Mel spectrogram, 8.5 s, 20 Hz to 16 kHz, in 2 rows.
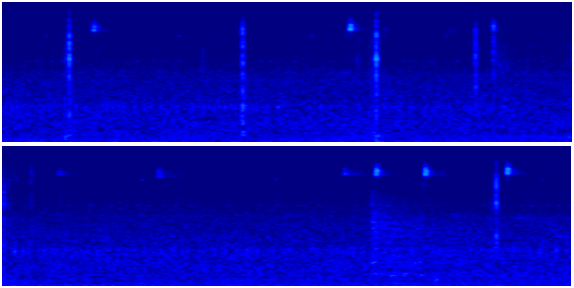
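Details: Eastern Spinebill at Fitzroy Falls, Morton National Park, near Wollongong, New South Wales, on 11 May 2017, giving thin, very high, sharp chips at irregular intervals, mixed with a few dry clicks over a faint low hum.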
